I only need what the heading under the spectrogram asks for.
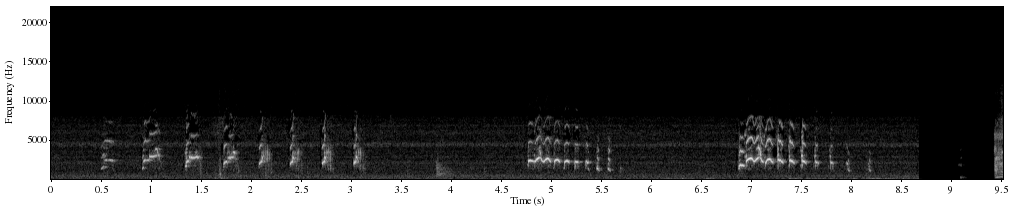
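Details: Bald eagle gives its smaller, trilling, laugh-like call: a spaced run of about eight thin, squeaky, high pips, then two quicker chattering trills that tumble slightly downward.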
